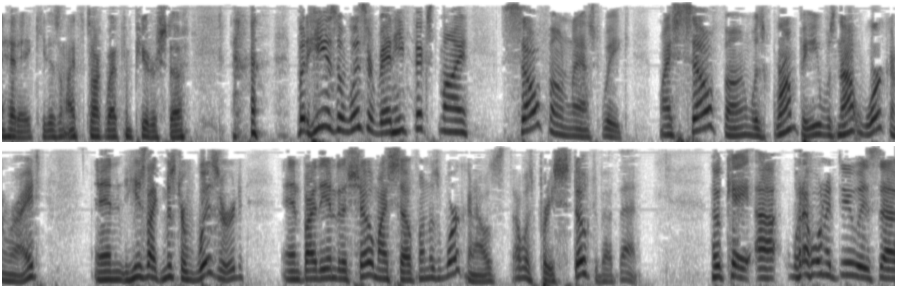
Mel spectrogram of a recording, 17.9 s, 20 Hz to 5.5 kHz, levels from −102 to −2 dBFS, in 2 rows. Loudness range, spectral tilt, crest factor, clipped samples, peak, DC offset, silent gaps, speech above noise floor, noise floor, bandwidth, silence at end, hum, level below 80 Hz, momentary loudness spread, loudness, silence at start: 2 LU; -7 dB/octave; 14 dB; under 0.1%; -8 dBFS; under 0.1%; none; 34 dB; -55 dBFS; 5.4 kHz; 0 s; none; -40 dBFS; 10 LU; -21 LUFS; 0 s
